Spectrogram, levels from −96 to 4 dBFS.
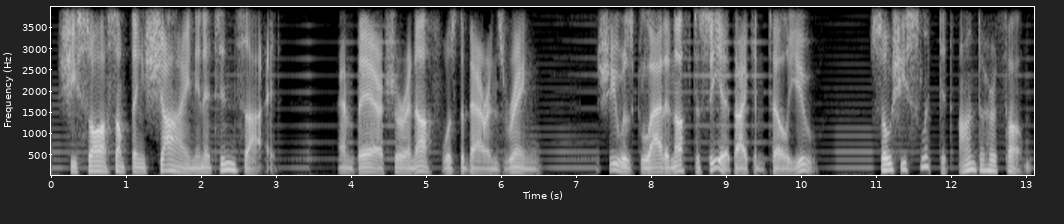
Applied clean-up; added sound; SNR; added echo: neural mask model RNNoise.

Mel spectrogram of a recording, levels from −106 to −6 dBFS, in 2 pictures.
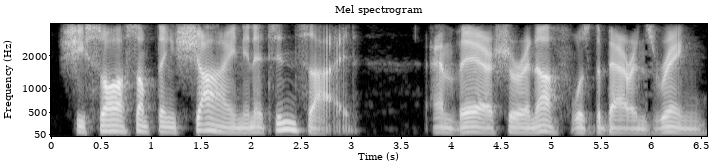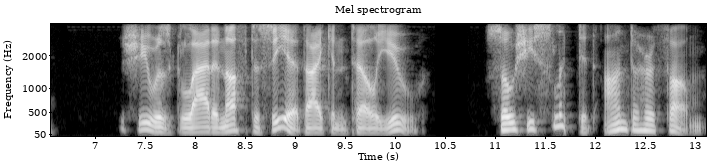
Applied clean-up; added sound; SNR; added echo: none; none; none; none.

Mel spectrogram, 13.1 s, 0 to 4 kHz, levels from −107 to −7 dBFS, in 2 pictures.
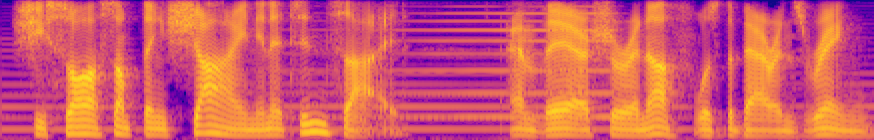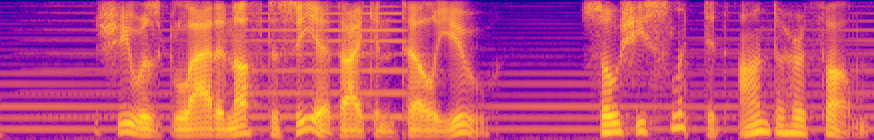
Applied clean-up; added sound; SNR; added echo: none; Bowed string instrument + Bowed string instrument; 19 dB; none.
